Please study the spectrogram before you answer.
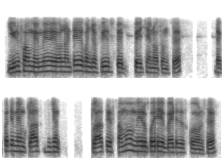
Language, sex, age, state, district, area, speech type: Telugu, male, 30-45, Andhra Pradesh, Chittoor, rural, conversation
